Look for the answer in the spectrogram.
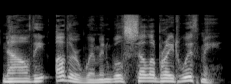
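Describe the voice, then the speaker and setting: A man's voice: medium pitch, expressive, fairly quick, no echo, clean studio sound, lightly acted. A man voicing a desperate, jealous woman of ancient times in a dramatic Bible audiobook reading. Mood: triumphant.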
